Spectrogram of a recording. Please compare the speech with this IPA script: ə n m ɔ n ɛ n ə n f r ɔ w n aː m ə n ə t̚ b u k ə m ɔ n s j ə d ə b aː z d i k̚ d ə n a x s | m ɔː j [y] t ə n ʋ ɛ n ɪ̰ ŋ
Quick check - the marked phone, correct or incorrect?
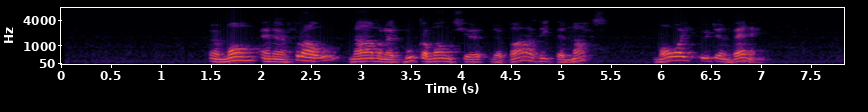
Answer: correct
